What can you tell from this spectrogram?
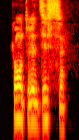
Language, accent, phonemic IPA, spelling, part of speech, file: French, Canada, /kɔ̃.tʁə.dis/, contredisse, verb, LL-Q150 (fra)-contredisse.wav
- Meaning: first-person singular imperfect subjunctive of contredire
